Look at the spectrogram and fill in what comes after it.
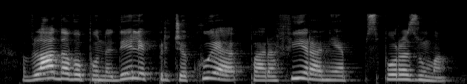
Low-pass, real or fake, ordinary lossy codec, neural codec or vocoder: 10.8 kHz; real; none; none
